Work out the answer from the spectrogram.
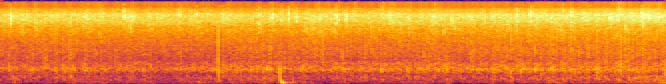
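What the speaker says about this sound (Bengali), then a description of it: "খুব ভালো লাগে বৃষ্টি" Rain pours steadily in a Bangladeshi village, an even close hiss of drops with one brief soft knock partway through; no one speaks.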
